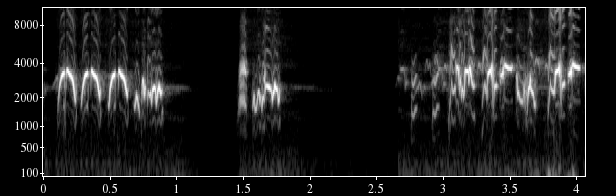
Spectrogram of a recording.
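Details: Sooty-headed bulbul calling to draw a reply from others: three clear arched whistles and a short trill, a brief pair of notes, then a busy jumble of chirps.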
